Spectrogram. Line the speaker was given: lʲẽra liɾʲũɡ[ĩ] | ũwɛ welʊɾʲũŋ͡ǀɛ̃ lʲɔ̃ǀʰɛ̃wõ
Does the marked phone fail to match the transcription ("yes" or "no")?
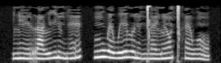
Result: yes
